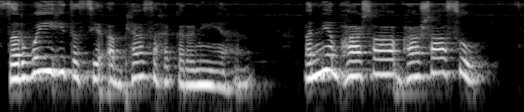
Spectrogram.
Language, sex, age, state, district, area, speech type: Sanskrit, male, 45-60, Karnataka, Uttara Kannada, rural, spontaneous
